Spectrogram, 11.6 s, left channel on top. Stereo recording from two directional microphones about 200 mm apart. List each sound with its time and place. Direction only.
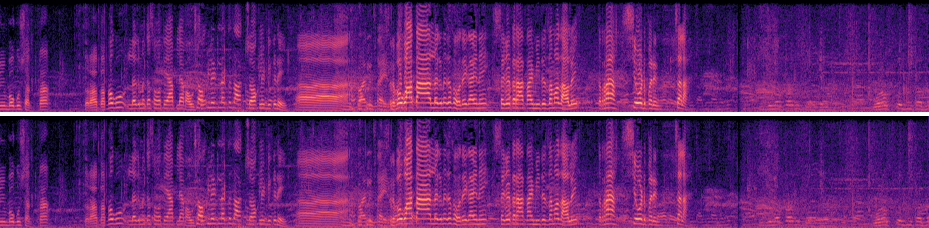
0.0 s a woman's voice: 5° left (ahead or behind)
2.4 s speech: 15° right (ahead or behind)
3.1 s a woman's voice: 5° left (ahead or behind)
